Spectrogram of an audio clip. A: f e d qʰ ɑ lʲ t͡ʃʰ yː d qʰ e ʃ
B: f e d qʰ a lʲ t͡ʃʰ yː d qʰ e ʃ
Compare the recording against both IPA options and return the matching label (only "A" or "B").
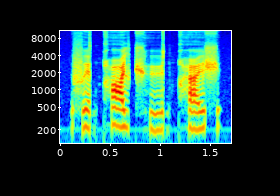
A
